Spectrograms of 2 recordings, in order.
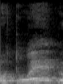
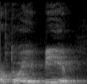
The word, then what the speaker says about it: ortoépia: está tudo certo então se você falar ortoépia ou ortoepia tá ok eu deixei aqui dois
